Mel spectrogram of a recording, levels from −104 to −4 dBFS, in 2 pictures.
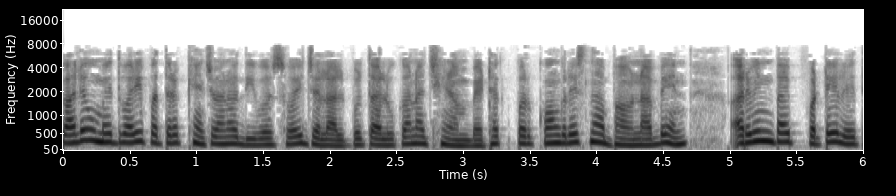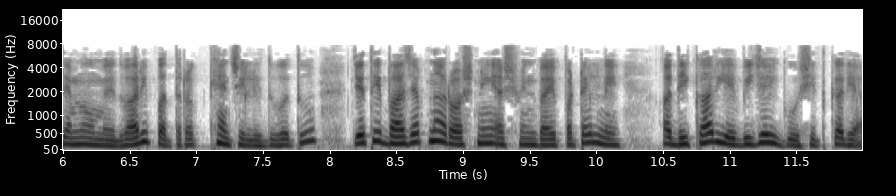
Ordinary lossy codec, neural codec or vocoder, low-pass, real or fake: none; none; none; real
